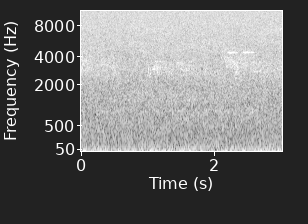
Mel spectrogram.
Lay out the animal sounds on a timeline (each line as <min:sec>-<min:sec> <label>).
0:00.0-0:03.0 Red-eyed Vireo (Vireo olivaceus)
0:01.8-0:02.7 Black-throated Green Warbler (Setophaga virens)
